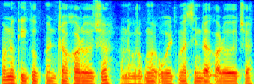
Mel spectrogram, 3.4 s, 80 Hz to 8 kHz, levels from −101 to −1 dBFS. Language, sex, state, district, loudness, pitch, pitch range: Bengali, male, West Bengal, Malda, -18 LUFS, 95 Hz, 95-100 Hz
